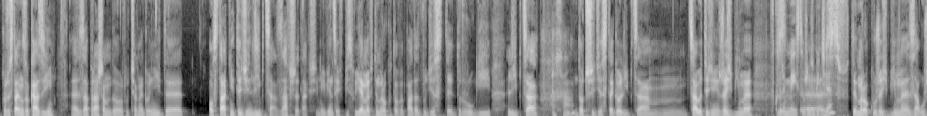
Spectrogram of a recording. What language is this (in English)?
Polish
